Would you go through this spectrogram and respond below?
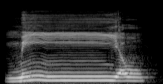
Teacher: میم یا زیر می، اس میں نون ساکن کو نہیں پڑھیں گے، میم کو یا سے ملائیں گے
